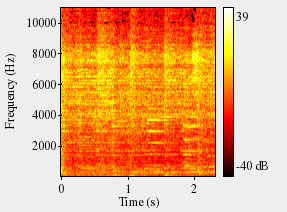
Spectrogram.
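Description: Live indie rock band playing an instrumental passage, with electric guitars, keyboard, bass and drum kit, and no vocal.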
